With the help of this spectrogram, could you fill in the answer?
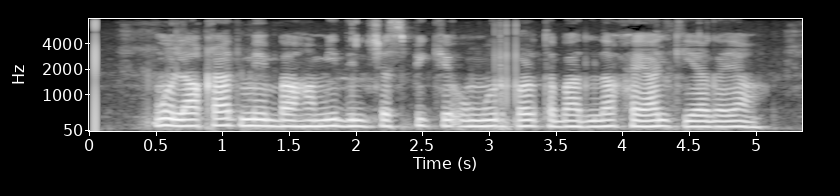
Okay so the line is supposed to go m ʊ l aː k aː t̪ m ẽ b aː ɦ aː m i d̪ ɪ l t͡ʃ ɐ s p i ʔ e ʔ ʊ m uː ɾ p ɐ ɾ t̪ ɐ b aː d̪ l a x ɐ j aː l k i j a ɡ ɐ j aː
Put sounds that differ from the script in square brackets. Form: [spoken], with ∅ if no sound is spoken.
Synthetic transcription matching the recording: m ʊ l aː [q] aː t̪ m ẽ b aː ɦ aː m i d̪ ɪ l t͡ʃ ɐ s p i [k] e ʔ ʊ m uː ɾ p ɐ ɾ t̪ ɐ b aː d̪ l a x ɐ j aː l k i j a ɡ ɐ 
